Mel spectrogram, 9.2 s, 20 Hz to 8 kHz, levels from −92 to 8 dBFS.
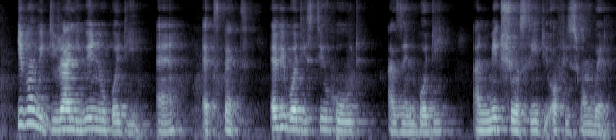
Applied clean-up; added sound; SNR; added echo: none; none; none; reverberation time 0.6 s.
